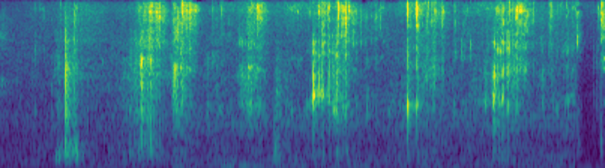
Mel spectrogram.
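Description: A person chewing a raw carrot stick close to the microphone: a run of irregular crunches.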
